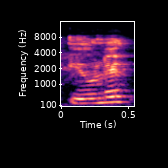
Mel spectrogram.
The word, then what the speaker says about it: Euler: Escreve-se Euler em português, mas a pronúncia é Euler.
